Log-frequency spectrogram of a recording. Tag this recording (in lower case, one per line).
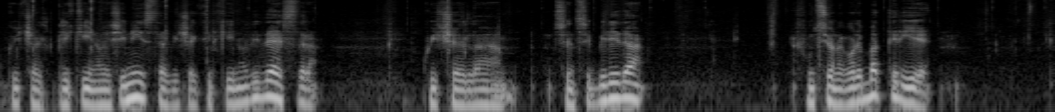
speech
